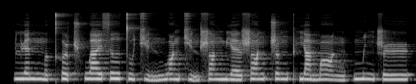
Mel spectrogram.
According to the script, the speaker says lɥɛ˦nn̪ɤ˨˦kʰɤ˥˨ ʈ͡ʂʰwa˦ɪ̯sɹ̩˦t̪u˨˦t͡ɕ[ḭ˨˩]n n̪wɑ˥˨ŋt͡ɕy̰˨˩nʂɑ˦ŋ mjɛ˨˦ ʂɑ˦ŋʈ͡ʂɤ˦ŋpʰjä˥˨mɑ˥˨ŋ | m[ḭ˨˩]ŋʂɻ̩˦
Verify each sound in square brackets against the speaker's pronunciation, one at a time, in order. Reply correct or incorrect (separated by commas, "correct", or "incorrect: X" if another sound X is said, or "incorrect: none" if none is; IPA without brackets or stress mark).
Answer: incorrect: y̰˨˩, incorrect: i˥˨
